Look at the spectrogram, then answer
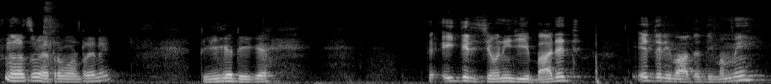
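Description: A man's voice: medium pitch, a little slow, pauses often. A man with an Indian Punjabi accent giving casual, teasing vlog commentary, with playful exclamations, as he hosts. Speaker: family vlogger filming and hosting.

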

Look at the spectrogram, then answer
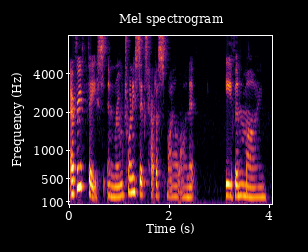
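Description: A woman librarian reads a children's chapter book aloud, telling the story gently and steadily. Her voice is medium-pitched and her pace normal.

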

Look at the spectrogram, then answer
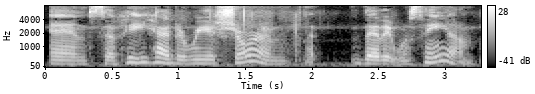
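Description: A woman hosting a home Bible study, reading scripture aloud and musing on it in a folksy, unhurried way. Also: on the low side, a little hiss or hum. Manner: folksy, unhurried, reads scripture aloud then muses on it with "you know". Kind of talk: casual Bible reading and reflection.

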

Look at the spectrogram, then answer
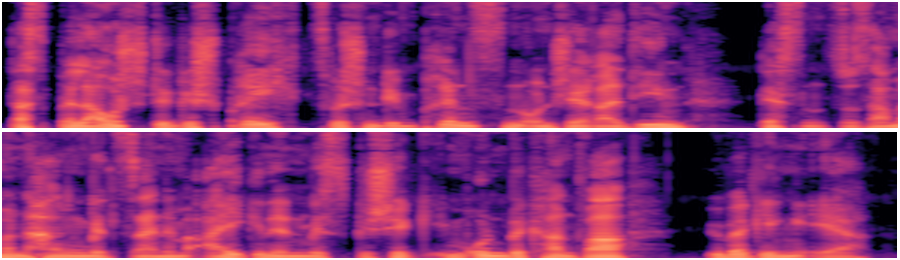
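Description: A man reading a classic story aloud in a measured, low-register narration. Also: lively intonation, breathy edge, dry recording. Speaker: audiobook reader. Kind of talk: audiobook narration.

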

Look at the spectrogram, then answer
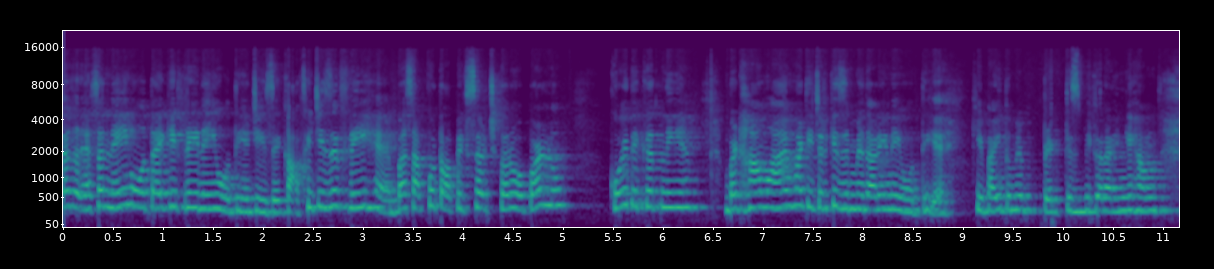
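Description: High-voiced Indian woman teaching a live class. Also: reverberant. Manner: chatty, scolding, reads questions out slowly. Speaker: online English literature teacher. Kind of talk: live exam-prep class, mixing Hindi and English.

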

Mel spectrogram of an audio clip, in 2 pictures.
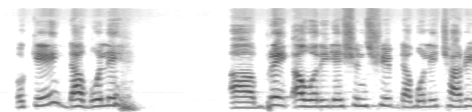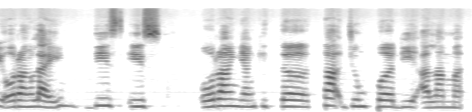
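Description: Animated Malaysian woman giving a talk. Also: fairly high pitch, dry recording, rough recording. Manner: animated, code-switching, acts out scammer voices. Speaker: anti-scam talk speaker. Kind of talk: public talk mixing Malay and English. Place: event hall.

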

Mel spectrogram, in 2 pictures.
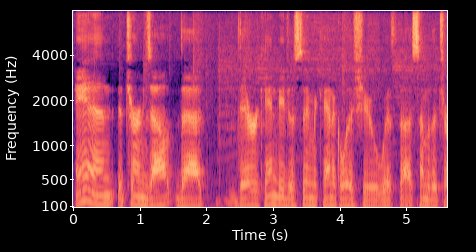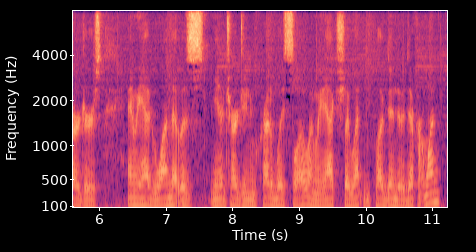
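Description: A man's voice: lowish voice, flat delivery, normal speed, vocal fry, a little mellow, soft background music. A middle-aged man in a studio chatting in an easygoing, self-deprecating way. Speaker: co-host. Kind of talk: casual studio conversation. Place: indoor studio with a car.

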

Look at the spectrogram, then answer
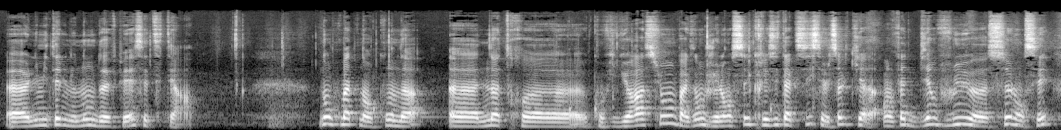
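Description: A young man with a fairly high voice hosts a casual tech demo in French. He hesitates often, filling gaps with short pauses and restarting his sentences as he clicks through menus. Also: darkish tone. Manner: hesitant, many fillers and restarts. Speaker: tech video host.

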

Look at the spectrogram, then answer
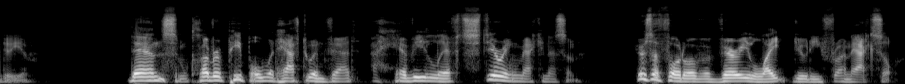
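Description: A man narrating a scripted history lesson, steady and explanatory, with lighthearted dry asides to the viewer. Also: fairly high pitch, no room sound.

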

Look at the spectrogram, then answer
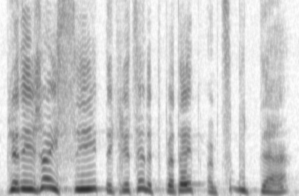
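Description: A man with a Quebec French accent preaching a sermon as pastor, conversational and animated, swinging between loud emphasis and hushed asides. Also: very high-pitched, fast talker.

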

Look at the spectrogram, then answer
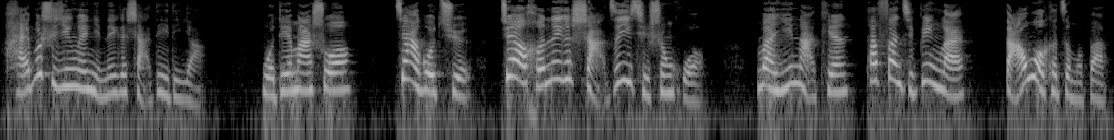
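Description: A woman's voice: high-pitched, very animated, moderate pace, a bit bright. A woman lecturer voicing a worried but firm young village woman, the girlfriend in a told story. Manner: anxious, then firmly refusing.

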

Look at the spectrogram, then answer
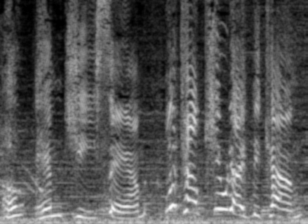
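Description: An actor voicing a small, hyperactive, sarcastic rabbit sidekick, gleefully aggressive, in a cartoon game. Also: male voice, very high voice, wildly swooping pitch, unhurried, over music, heavily acted. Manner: manic, sarcastic.

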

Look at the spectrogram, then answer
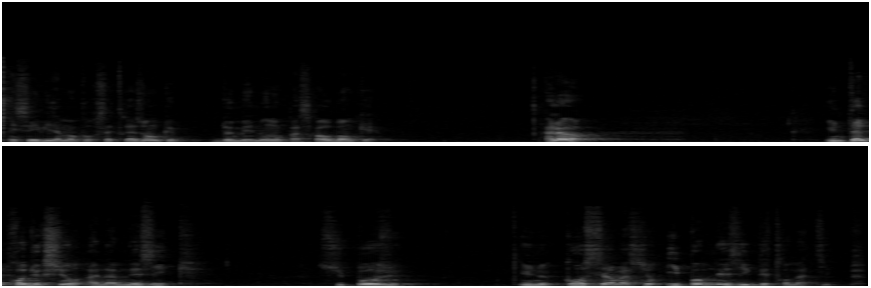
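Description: A man in his sixties from France, with a warm, mid-range, sing-song voice, speaks at normal speed but pauses often as he works through ideas in a home philosophy seminar. Partly reading from notes, he restarts and repeats words frequently. The indoor living room sounds echoey, recorded by a fixed camera at medium distance.

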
